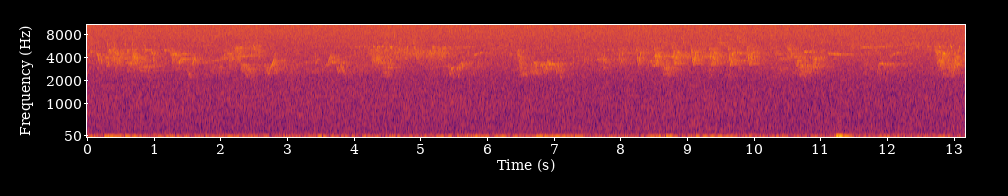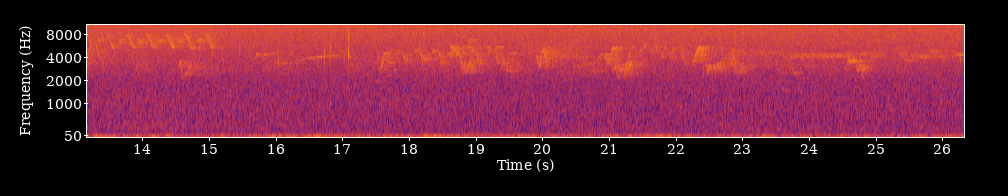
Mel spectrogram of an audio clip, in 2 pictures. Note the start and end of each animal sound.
0.0s-1.2s: Ovenbird (Seiurus aurocapilla)
0.0s-6.1s: Red-eyed Vireo (Vireo olivaceus)
1.0s-2.3s: Eastern Wood-Pewee (Contopus virens)
3.5s-5.0s: Pine Warbler (Setophaga pinus)
6.4s-26.3s: Red-eyed Vireo (Vireo olivaceus)
7.4s-10.2s: Ovenbird (Seiurus aurocapilla)
10.4s-13.3s: Winter Wren (Troglodytes hiemalis)
12.9s-15.3s: Black-and-white Warbler (Mniotilta varia)
15.6s-17.2s: Eastern Wood-Pewee (Contopus virens)
17.4s-19.3s: Ovenbird (Seiurus aurocapilla)
21.2s-22.3s: Chestnut-sided Warbler (Setophaga pensylvanica)
22.6s-26.3s: Winter Wren (Troglodytes hiemalis)

